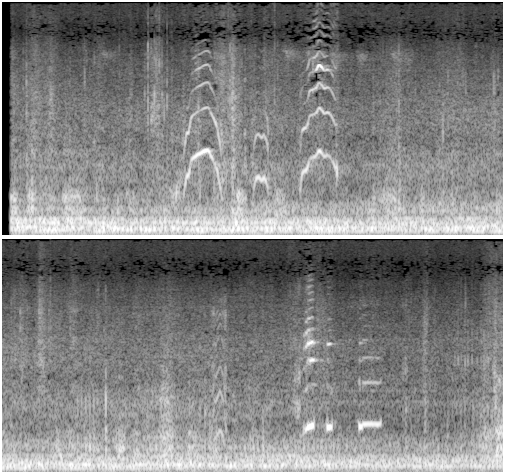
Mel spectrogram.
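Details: Cat giving a few short arched meows with rising then falling tone, two near the start and a fainter pair later, over a steady low rumbling background noise.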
